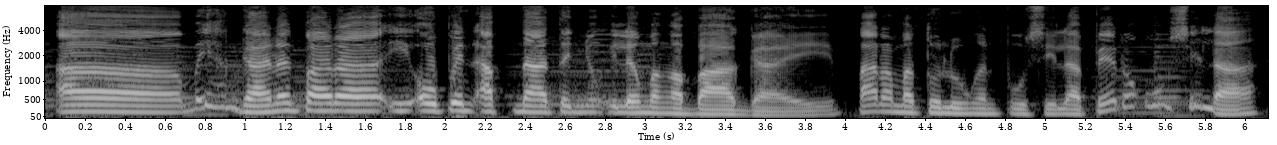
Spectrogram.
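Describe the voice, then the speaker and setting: A Filipino man gives casual advice as a radio host. His voice sits a little high and moves in lively swings, in a conversational manner full of checking questions. Soft music runs faintly underneath. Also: moderate pace. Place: radio studio.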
